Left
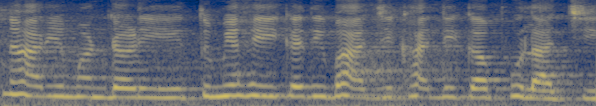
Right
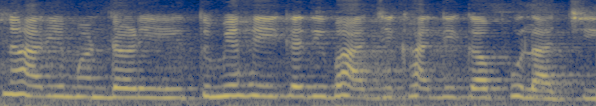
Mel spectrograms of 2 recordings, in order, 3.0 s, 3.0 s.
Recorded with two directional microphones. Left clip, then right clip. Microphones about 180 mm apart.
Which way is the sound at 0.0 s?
5° left (ahead or behind).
